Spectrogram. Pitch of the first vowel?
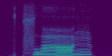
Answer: low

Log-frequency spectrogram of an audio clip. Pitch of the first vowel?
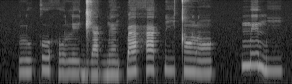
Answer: low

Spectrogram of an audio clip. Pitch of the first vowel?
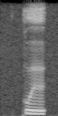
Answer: low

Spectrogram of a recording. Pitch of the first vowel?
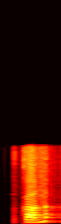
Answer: rising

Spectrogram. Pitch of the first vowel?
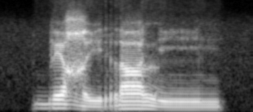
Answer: high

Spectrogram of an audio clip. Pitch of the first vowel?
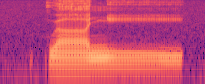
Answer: low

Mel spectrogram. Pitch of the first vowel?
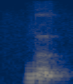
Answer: low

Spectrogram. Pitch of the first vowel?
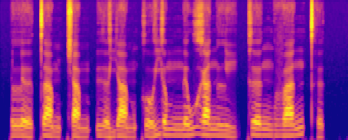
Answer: low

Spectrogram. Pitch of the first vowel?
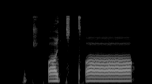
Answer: high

